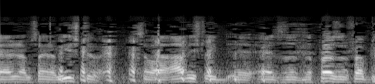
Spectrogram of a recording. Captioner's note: laughter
